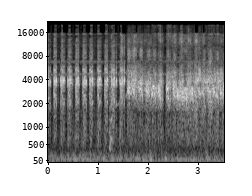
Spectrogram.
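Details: Kingfisher chicks begging in the nest for food from their parent: rapid, evenly spaced high buzzy pulses for about a second and a half, then merging into an unbroken harsh, slightly falling buzz.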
